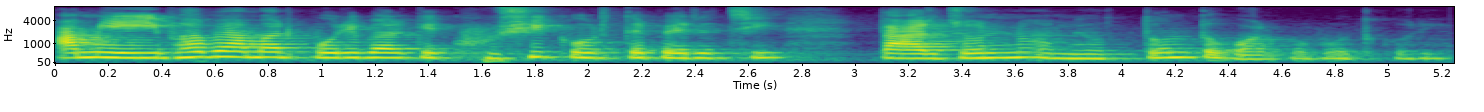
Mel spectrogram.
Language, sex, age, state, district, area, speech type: Bengali, female, 18-30, West Bengal, Purulia, urban, spontaneous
